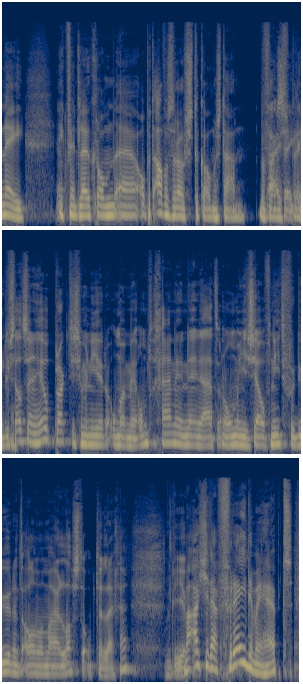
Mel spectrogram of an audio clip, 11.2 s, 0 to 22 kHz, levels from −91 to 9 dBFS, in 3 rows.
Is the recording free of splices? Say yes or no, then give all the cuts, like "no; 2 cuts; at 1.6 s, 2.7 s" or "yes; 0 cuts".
no; 2 cuts; at 5.1 s, 9.5 s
